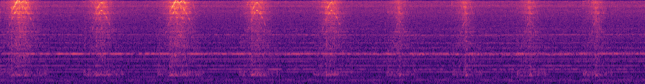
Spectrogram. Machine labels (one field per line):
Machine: slide rail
